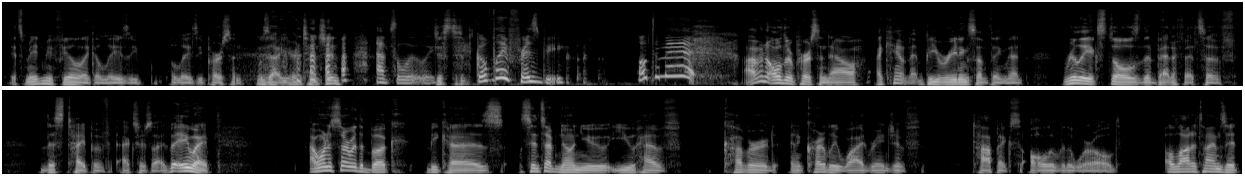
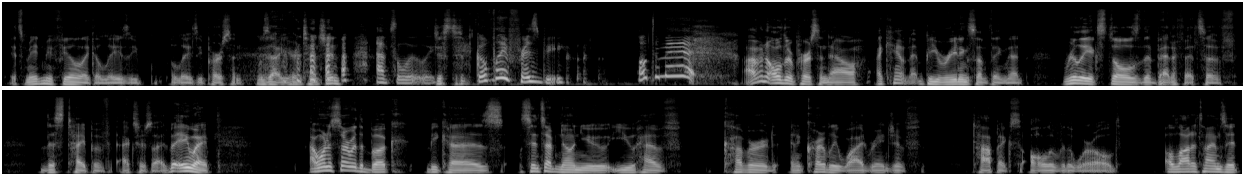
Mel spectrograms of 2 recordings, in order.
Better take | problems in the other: neither | none

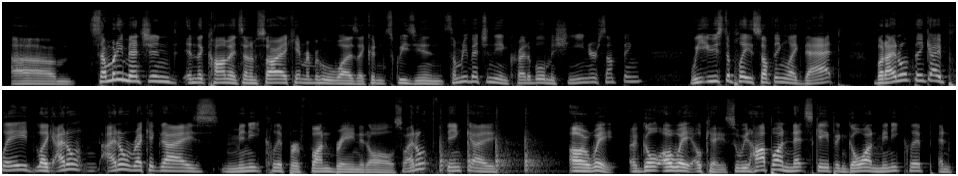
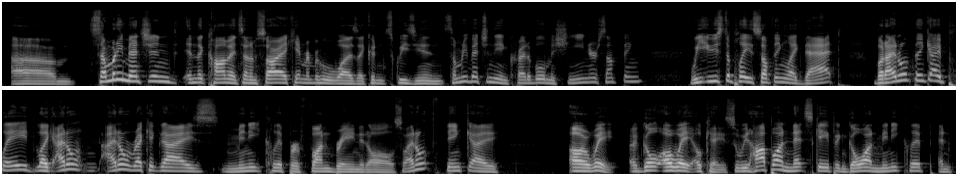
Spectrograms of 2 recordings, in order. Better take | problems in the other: second | door banging; noticeable; from 14 to 15 s; peak 10 dB below the speech

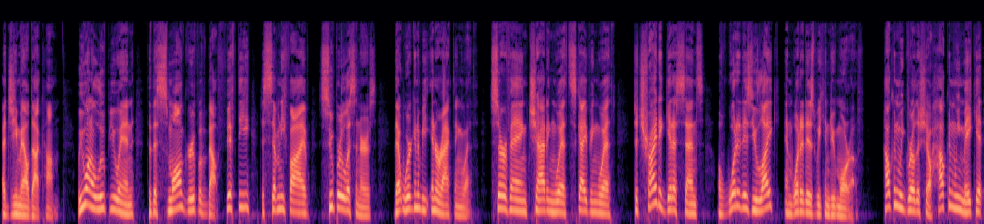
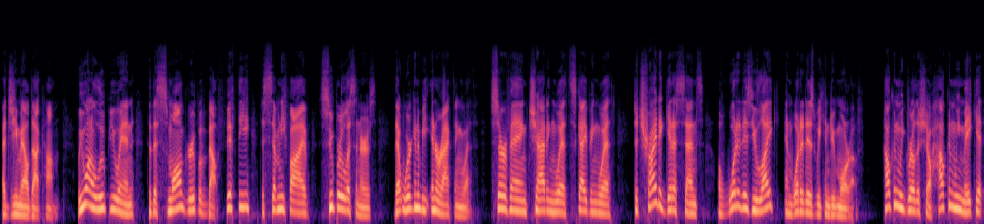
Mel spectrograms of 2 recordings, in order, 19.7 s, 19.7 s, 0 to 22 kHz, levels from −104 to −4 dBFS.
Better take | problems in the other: first | muffled; slightly; fading above 3 kHz

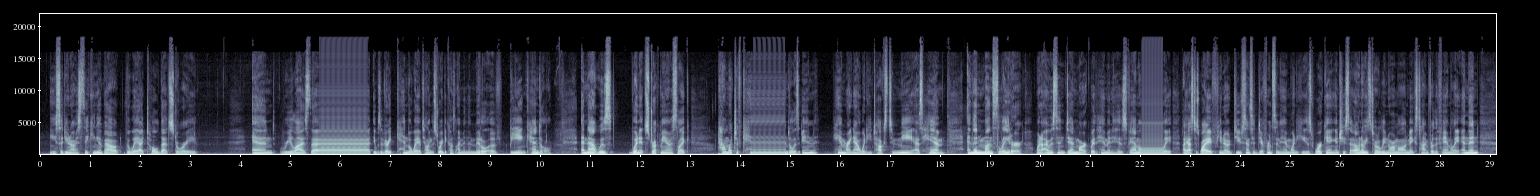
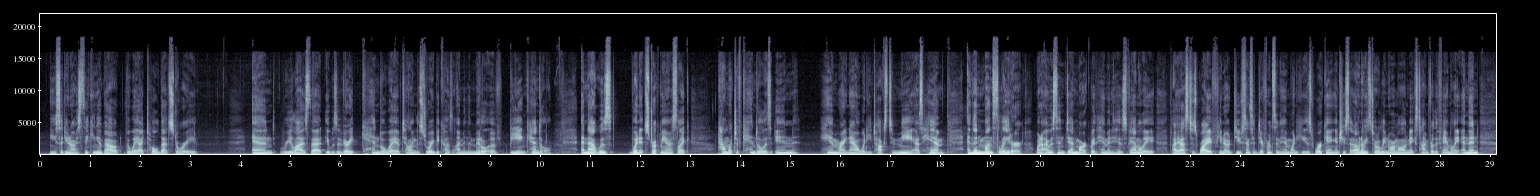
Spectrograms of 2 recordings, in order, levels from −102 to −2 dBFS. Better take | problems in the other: second | audio freezing; at 5.5 s for 1 s, at 14 s for 0.5 s and at 22 s

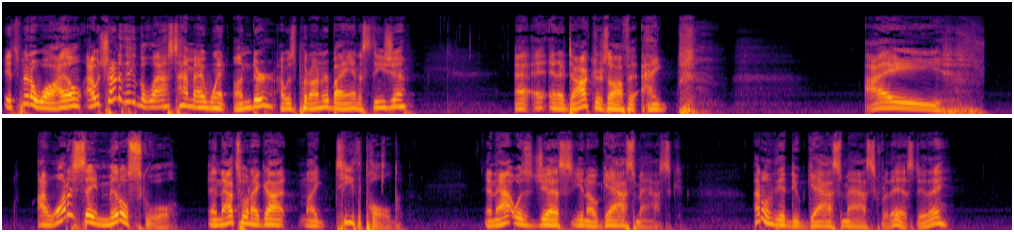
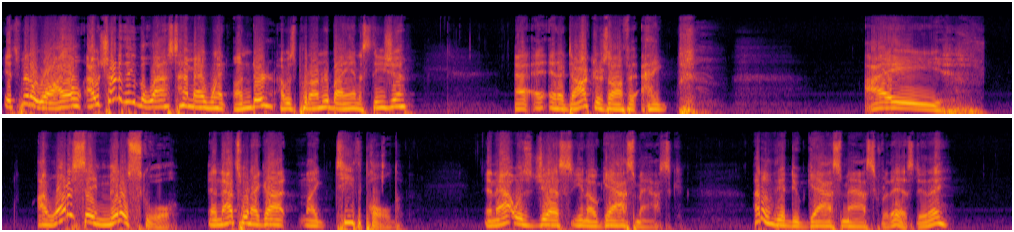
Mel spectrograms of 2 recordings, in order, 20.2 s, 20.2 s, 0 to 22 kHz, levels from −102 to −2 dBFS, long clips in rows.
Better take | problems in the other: first | distortion; heavy; 13% of the sound clipped

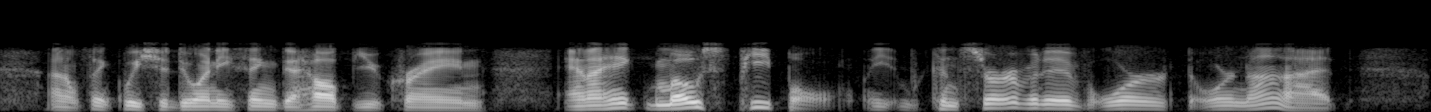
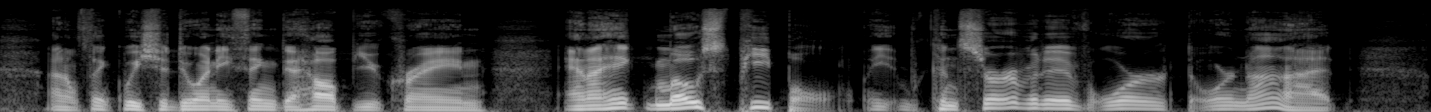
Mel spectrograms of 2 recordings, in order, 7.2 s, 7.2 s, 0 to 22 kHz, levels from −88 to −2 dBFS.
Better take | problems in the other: second | phone-call audio; nothing above 3.5 kHz

